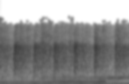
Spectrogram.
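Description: Steady rhythmic hand clapping at a church service, six even claps spaced about a third of a second apart, fairly faint over a low constant hum, with no talk.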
